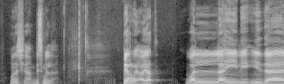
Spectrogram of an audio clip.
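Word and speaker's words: وَاللَّيْلِ: «Валлайли иза ягша». «Валлайли». Удваиваем лям с звука фатхи у буквы вау. Вал, нет. Вал. Вау, звук мягкий.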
